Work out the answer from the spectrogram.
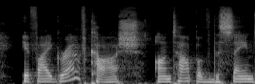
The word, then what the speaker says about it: cosh: cosine graph hyperbolic cosine in north-america can often be pronounced as cosh just sort of as it looks so you may instead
